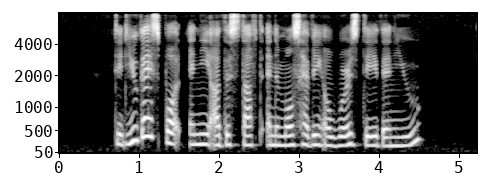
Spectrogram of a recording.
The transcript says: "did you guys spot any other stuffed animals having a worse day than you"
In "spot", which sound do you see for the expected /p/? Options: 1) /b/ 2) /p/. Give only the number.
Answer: 1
